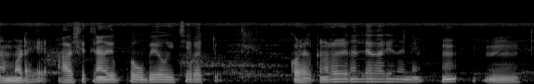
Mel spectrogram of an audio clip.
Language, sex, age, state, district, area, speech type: Malayalam, male, 18-30, Kerala, Thiruvananthapuram, rural, spontaneous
